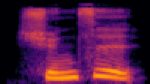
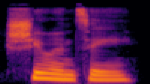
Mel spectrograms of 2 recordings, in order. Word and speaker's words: Xunzi: lexington books for technical reasons the chinese name shinzo which is spelled xuanzi will mostly be mispronounced shuensey a defense of early confucian pacifism are the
